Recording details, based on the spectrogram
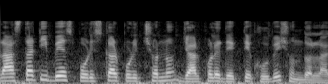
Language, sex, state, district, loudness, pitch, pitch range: Bengali, male, West Bengal, Jalpaiguri, -17 LUFS, 160 Hz, 130-180 Hz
